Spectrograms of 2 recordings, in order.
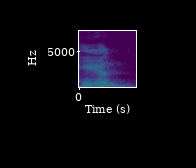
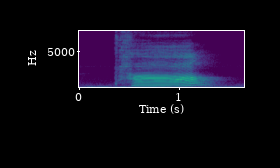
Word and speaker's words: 糖: and then sugar 糖 not tan 糖 second tone 糖.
